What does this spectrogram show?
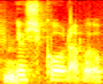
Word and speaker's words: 요시코: 일본식으로 발음할 때는 요시코라고 부릅니다. 그러니까 결국은 제 이름인 거죠. 일본 발음으로 요시코 이렇게. 그럼 이제 일본 분하고 결혼했으니까 시민권이 나와 있어요?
